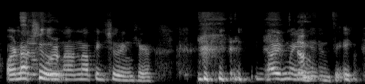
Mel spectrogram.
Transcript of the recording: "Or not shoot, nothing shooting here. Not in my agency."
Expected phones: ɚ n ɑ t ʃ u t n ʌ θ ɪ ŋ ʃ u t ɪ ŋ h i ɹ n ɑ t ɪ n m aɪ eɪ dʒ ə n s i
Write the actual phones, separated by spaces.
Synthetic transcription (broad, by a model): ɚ n ɑ t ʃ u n n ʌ t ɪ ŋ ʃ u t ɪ ŋ h i ɹ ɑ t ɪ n m aɪ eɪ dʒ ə n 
